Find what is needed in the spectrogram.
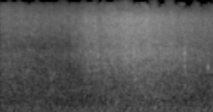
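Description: Ocean surf breaking and washing up a sandy beach, the wash swelling about a second in, with wind rumbling on the microphone.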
